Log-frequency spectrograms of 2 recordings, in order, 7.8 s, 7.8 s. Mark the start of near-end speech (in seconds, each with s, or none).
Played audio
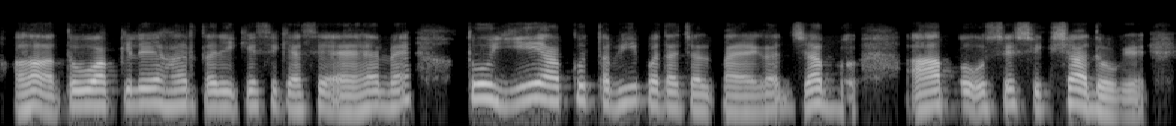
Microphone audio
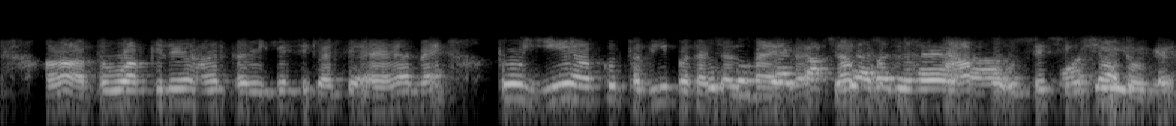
4.7 s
